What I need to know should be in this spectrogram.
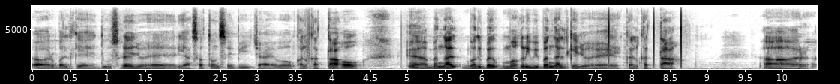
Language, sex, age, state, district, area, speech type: Urdu, male, 30-45, Telangana, Hyderabad, urban, spontaneous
